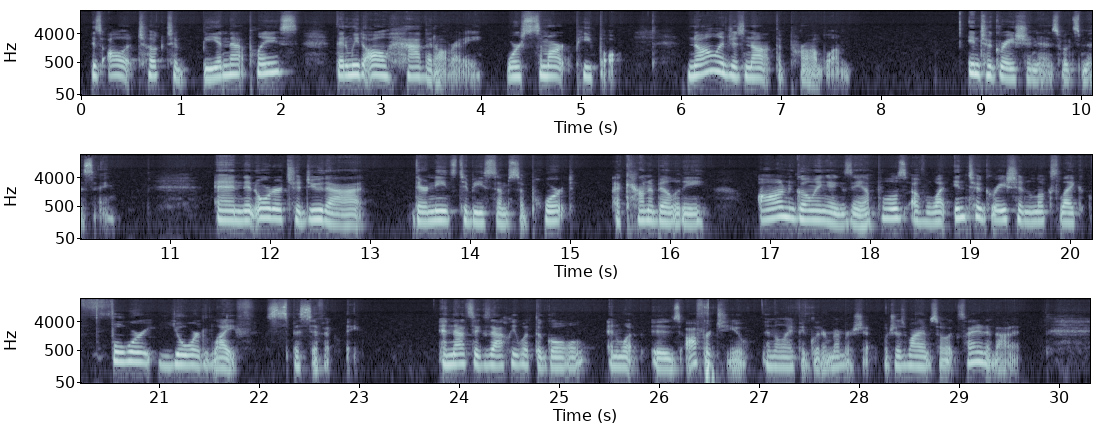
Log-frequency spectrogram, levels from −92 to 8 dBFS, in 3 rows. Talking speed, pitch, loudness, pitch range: 150 wpm, 185 Hz, -18 LUFS, 165-210 Hz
